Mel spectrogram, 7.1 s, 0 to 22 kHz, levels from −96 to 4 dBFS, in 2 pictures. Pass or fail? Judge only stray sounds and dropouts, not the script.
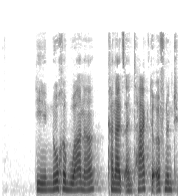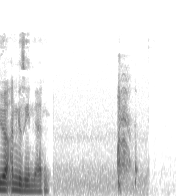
fail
